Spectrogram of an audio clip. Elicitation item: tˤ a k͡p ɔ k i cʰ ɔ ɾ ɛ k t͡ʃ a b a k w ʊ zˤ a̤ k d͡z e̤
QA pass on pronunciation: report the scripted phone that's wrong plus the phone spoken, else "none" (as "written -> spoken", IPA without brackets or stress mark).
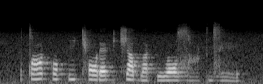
k͡p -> k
